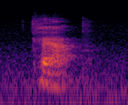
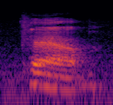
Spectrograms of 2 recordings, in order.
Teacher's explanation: Vowel length before a voiceless [p] is shorter than before a voiced [b].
